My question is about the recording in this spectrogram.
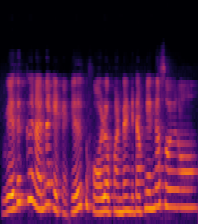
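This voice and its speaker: A woman's voice: high voice, racing, dull audio. A young woman acting a wife in a comedy skit, coaxing and then scolding her partner in a nagging way. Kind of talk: acted comedy skit dialogue.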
